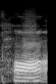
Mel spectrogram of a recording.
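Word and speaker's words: Paugh: quick uh let's see ralph paul p-a-u-g-h help her pronounce right ralph paul of parkersburg and he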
